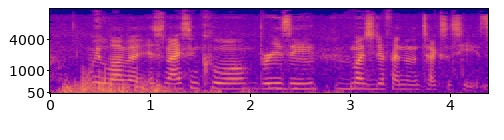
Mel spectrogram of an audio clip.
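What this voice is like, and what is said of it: Southern US accent. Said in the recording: “they have a southern accent, I think ... that is super southern”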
